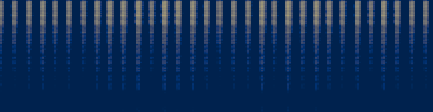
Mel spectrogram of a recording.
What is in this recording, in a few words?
Fill, Drums, Eclectic Electronica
